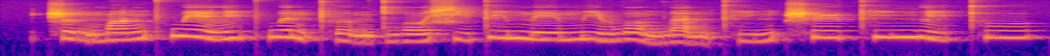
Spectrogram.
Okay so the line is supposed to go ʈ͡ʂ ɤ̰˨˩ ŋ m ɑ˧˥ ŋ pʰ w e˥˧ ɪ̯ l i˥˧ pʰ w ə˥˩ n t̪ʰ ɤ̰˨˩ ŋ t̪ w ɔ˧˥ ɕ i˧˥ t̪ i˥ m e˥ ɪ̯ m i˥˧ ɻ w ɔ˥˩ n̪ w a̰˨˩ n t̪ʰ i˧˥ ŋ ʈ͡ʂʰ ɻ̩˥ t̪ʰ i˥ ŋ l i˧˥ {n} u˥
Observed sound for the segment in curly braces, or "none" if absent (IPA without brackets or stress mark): t̪ʰ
